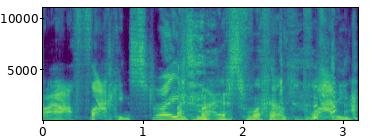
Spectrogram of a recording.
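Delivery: broad mock bogan Aussie; bogan Australian accent. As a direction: ham up a rough working-class Australian accent. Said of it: "I like my Australian accents quite bogan".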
